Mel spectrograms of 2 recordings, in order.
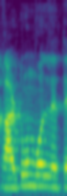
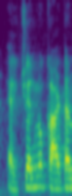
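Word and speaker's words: carton: Soda पीते हैं, तो उसके कार्टन हम लोग कार्टून बोल देते हैं कि भाई सोडा कार्टून, ये कार्टून ले आओ। एक्चुअल में कार्टन होता है, यानी कि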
